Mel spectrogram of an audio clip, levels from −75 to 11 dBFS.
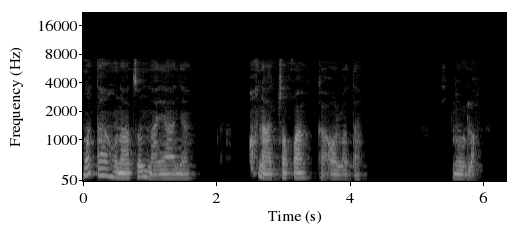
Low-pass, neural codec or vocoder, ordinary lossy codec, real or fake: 7.2 kHz; none; MP3, 64 kbps; real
